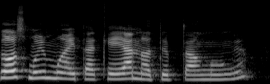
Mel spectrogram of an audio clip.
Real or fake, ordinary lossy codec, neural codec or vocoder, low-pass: fake; none; codec, 44.1 kHz, 7.8 kbps, Pupu-Codec; 19.8 kHz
